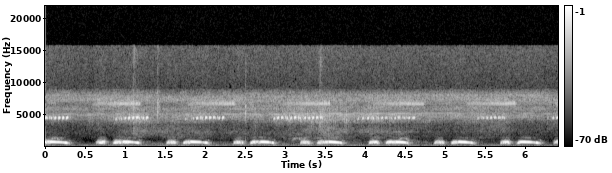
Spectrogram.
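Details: Spotted dove, a freshly caught wild bird, cooing in a contest under a communal house: paired notes, a brief hoot then a longer coo falling at its tail, repeated over and over, with a faint regular high beep in the background.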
